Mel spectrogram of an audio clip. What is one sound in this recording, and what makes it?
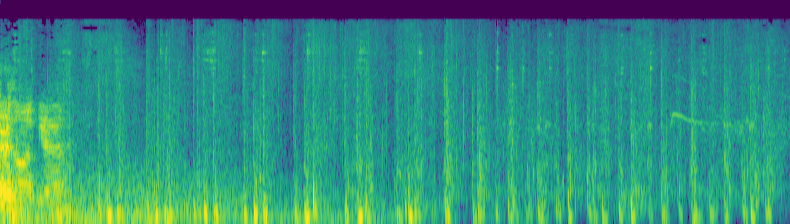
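Horses' hooves thud steadily on a dirt path.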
